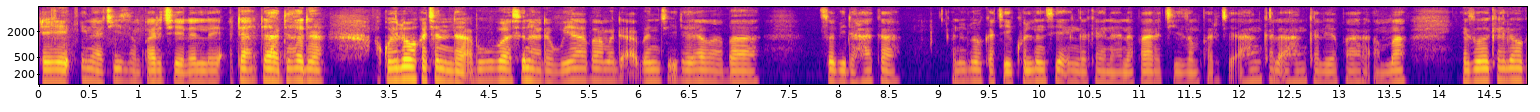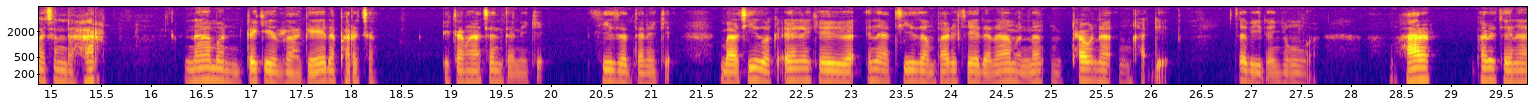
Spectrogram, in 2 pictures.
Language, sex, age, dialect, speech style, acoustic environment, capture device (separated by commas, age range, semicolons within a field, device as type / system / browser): Hausa, male, 18-24, Nigeria - Kano, happy, silence, mobile / Linux / Chrome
